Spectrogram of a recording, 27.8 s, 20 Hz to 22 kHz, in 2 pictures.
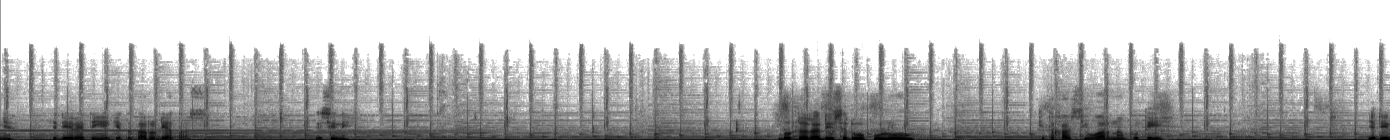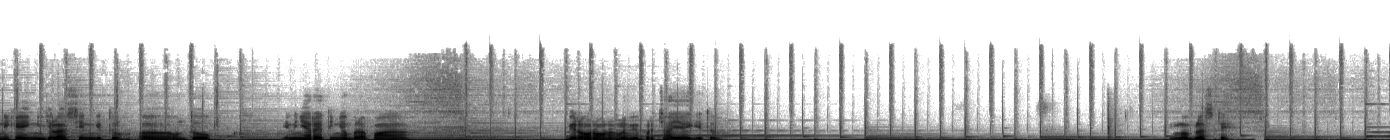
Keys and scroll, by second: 5.6-6.4 typing, 6.5 Return, 9.3-10.0 typing, 24.4-25.2 typing.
